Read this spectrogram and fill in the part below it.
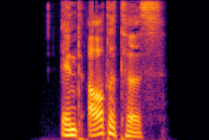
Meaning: strong/mixed nominative/accusative neuter singular of entartet
- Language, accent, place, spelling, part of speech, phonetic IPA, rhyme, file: German, Germany, Berlin, entartetes, adjective, [ˌɛntˈʔaʁtətəs], -aʁtətəs, De-entartetes.ogg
